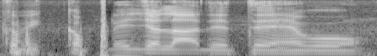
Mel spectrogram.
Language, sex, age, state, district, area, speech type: Urdu, male, 30-45, Uttar Pradesh, Gautam Buddha Nagar, urban, spontaneous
